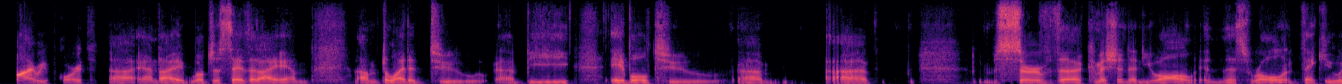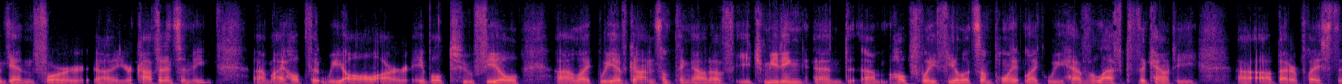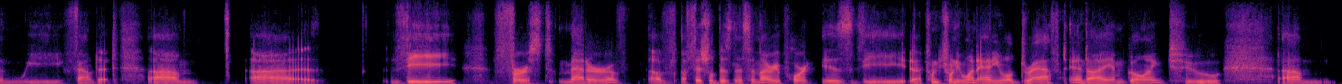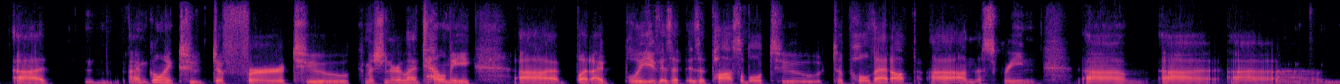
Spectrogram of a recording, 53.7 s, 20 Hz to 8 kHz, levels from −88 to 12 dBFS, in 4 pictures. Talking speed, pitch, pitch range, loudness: 150 wpm, 90 Hz, 85-95 Hz, -24 LUFS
